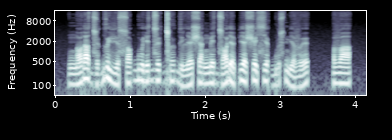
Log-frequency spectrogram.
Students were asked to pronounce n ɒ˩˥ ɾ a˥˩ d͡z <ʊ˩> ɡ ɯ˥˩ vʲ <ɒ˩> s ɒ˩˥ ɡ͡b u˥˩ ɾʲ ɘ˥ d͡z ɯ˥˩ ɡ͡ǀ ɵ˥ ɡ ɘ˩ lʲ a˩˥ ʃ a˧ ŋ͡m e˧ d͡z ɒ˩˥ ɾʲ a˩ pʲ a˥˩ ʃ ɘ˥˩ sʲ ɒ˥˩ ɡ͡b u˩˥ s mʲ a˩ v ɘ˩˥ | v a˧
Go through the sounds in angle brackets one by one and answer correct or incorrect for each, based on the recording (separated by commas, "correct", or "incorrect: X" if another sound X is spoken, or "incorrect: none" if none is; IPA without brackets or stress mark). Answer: incorrect: ɵ˩, correct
